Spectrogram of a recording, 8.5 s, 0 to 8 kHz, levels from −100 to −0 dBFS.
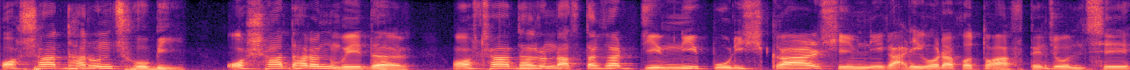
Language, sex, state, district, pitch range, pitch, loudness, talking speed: Bengali, male, West Bengal, North 24 Parganas, 140-180 Hz, 155 Hz, -14 LUFS, 105 wpm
